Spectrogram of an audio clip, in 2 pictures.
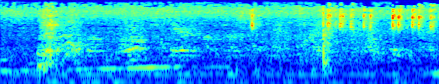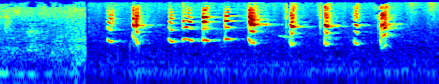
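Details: Domestic cat chattering after spotting a bird or insect out of reach: after a murky, noisy start, a rapid string of sharp clipped chirps, roughly three per second, each a short bright staccato ek, in a quiet room.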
